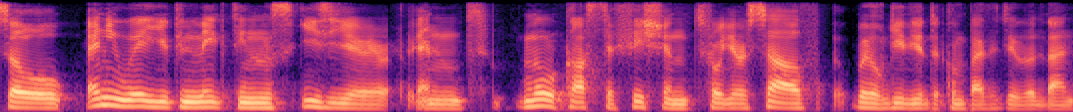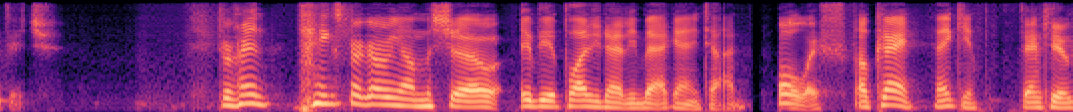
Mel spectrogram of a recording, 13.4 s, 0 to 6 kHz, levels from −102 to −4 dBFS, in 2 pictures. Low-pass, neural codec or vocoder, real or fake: 5.4 kHz; codec, 16 kHz, 1 kbps, FunCodec, trained on Chinese and English, 50 frames a second; fake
